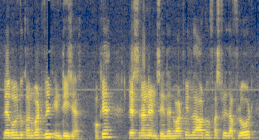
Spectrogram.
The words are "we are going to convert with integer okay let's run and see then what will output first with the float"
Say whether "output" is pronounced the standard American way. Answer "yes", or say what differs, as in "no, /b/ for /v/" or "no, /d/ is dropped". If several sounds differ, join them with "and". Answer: no, /p/ is dropped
